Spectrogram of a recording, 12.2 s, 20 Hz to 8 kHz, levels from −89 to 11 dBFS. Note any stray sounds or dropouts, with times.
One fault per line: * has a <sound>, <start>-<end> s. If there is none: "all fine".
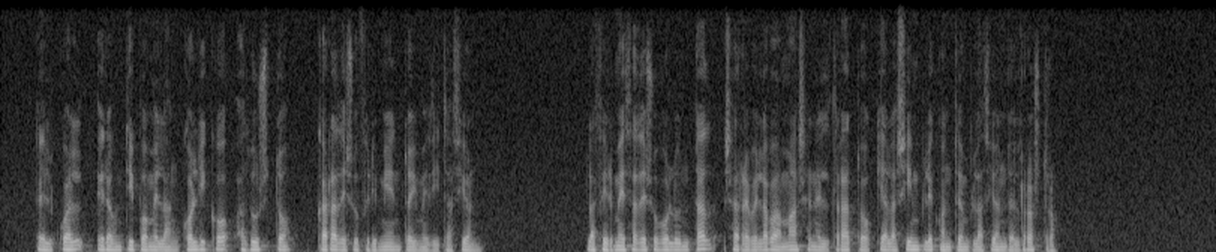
all fine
